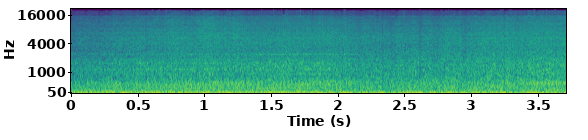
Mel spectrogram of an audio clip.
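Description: Keeway K300R motorcycle being ridden, a steady loud roar of engine and wind rushing past the rider throughout, with no pauses.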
